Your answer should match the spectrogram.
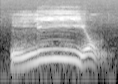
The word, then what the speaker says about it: Lyon: It's not Lyon, and it's not Lyon either. It's simply Lyon. Lyon. La ville de Lyon. La ville Lyon. de Lyon. The city of Lyon.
